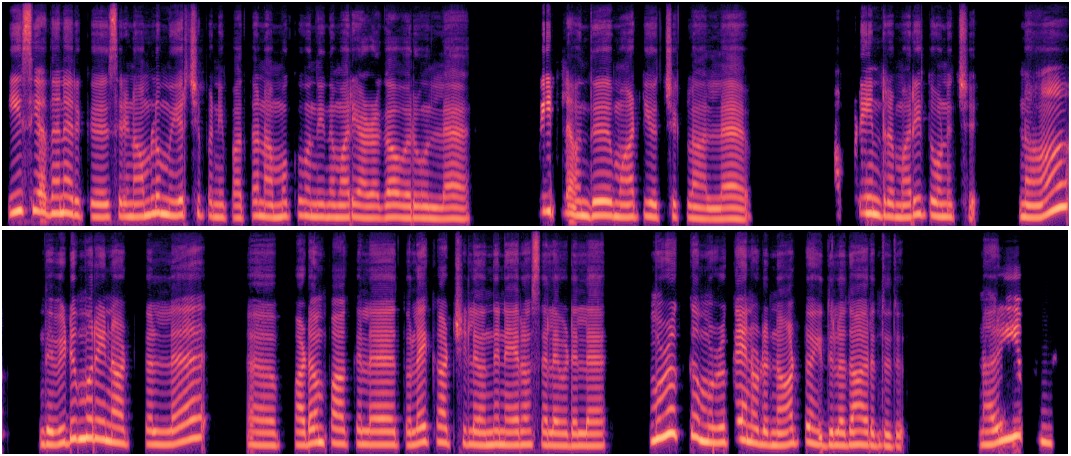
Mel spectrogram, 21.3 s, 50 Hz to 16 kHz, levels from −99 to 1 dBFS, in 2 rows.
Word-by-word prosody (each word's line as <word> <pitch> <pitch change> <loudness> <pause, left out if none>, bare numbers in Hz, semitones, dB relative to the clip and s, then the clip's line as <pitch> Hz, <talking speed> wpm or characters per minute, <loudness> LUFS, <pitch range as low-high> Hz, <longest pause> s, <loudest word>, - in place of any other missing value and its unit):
ஈஸியா 300 0 +3
தானே 265 +1 +3
இருக்கு. 210 -2 -4 0.2
சரி, 215 -2 -3
நாமளும் 250 +5 +2
முயற்சி 235 +2 -1
பண்ணி 205 -2 -4
பார்த்தா, 190 +3 -7
நமக்கும் 215 +3 -3
வந்து 205 -1 -2
இந்தமாரி 200 +1 -2
அழகா 190 +1 -1
வரும்ல. 185 -2 -2 1.0
வீட்ல 290 -1 +1
வந்து 225 0 +3 0.2
மாட்டி 205 +2 -3
வச்சுக்கலான்ல. 185 -4 -4 1.2
அப்பிடின்றமாரி 225 -3 0
தோணுச்சு. 210 -2 -2 0.5
நான் 220 - +3 0.5
இந்த 215 0 +1
விடுமுறை 300 +4 +4
நாட்கள்ல 215 -2 -2 1.0
அ - - -4 0.2
படம் 230 +4 +2
பார்க்கல, 220 -1 -1 0.3
தொலைக்காட்சியில 225 -1 -1
வந்து 210 +1 +1
நேரம் 210 +1 0
செலவிடல. 195 -1 0 0.7
முழுக்க, 380 +4 +6 0.2
முழுக்க 245 +1 0
என்னுடைய 225 -5 +1
நாட்டம் 230 +2 -1
இதில 200 +1 0
தான் 210 0 +2
இருந்தது. 185 -2 -4 0.8
நெறைய 265 +10 +5 0.3
ம். 235 - -2
215 Hz, 110 wpm, -23 LUFS, 200-240 Hz, 1.2 s, முழுக்க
